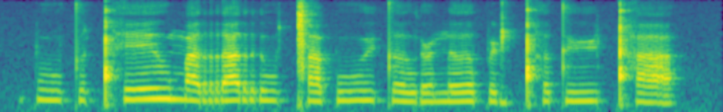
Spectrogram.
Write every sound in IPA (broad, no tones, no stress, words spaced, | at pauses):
puːt̪ʊǃʰeːu̯ma rarɾuː ǀapuːy̯t̪əːu̯ ɾə˞nəːpeɖ ǃʰət̪yːǃʰa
